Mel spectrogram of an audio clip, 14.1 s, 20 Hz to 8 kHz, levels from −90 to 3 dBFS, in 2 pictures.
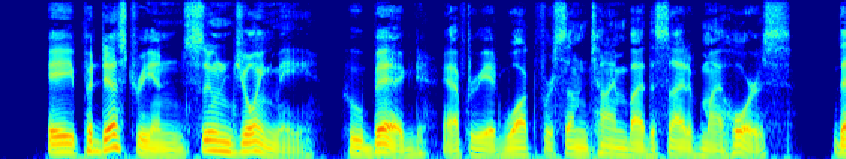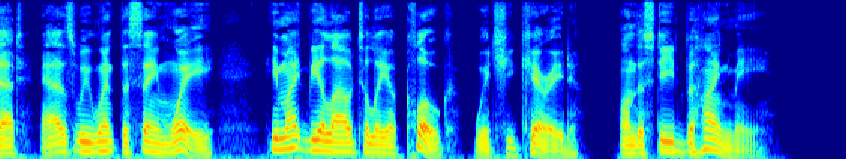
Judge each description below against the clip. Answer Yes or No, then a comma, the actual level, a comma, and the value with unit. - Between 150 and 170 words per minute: No, average, 185 wpm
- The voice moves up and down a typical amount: No, wide, 7.4 semitones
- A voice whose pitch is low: Yes, low, 100 Hz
